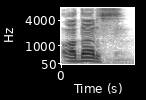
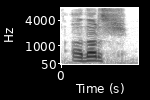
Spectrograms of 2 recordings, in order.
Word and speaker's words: others: अब देखेंगे OTHERS पढ़ेंगे दोस्तों, अदर्स, क्या पढ़ेंगे? अदर्स पढ़ेंगे, अदर्स नहीं अदर्श, अदर्स होता है दूसरा।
